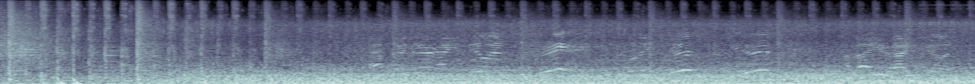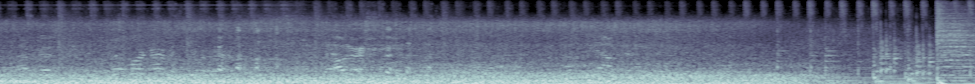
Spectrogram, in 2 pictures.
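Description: Loud, steady engine and wind noise inside a skydiving plane's cabin, with voices calling faintly over it.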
